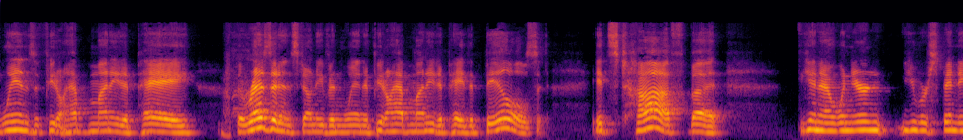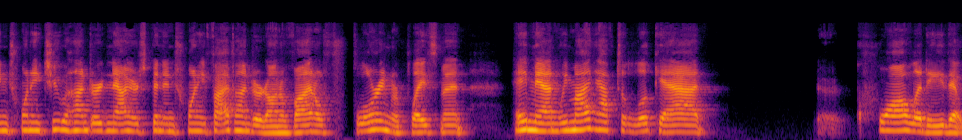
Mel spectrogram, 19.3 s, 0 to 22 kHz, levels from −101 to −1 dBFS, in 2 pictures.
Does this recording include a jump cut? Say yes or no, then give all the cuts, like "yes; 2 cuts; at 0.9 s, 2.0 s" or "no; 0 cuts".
no; 0 cuts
